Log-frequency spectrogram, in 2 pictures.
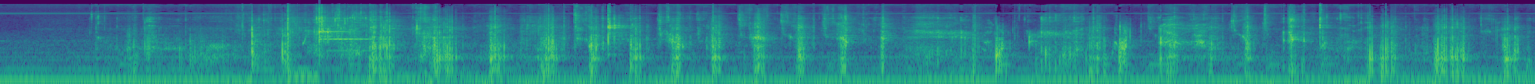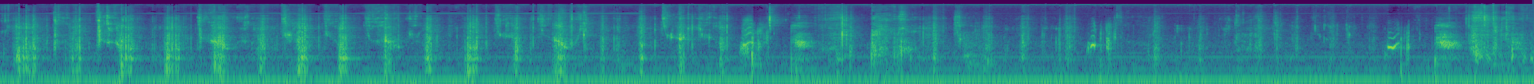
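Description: Close-miked crinkling and crackling of clear wrapping being handled and peeled off red, bead-filled jelly sweets: dense, irregular, sharp clicks throughout. Mouth sounds of eating join near the end, over a faint steady low hum.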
